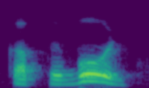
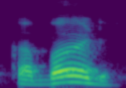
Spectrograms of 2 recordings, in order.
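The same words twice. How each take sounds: First: Two full words, cup and board, in कपबोर्ड; spelling pronunciation. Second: Reduced second syllable in कबर्ड; correct pronunciation. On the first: Teacher mimicking the written form, कपबोर्ड with full "board". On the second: Teacher giving the real pronunciation, कबर्ड with silent P. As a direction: say कबर्ड as "cub-erd", silent P. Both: Shown as a demonstration. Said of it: "लेकिन होता क्या है?".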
